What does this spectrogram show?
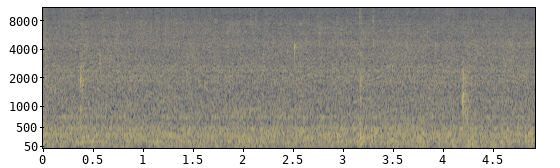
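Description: Chopped tomatoes and spices frying in oil in a large pot: a steady sizzle, with a few faint clicks.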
